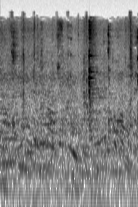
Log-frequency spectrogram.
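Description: Ceramic bowls clink as they are handled.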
